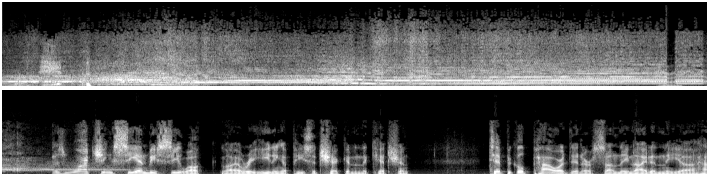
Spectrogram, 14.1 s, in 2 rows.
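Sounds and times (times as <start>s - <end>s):
Ferrari race car going around a racetrack: 0.0s - 8.3s
speech: 0.5s - 1.1s, 7.6s - 11.2s, 11.9s - 14.0s.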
